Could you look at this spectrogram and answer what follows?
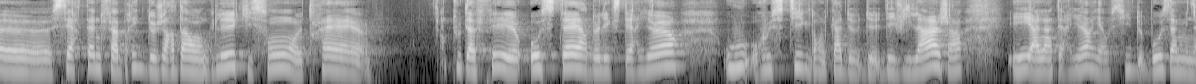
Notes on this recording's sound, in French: Intervention enregistrée le 23 octobre 2014 dans le cadre du colloque « Conserver et restaurer les théâtres historiques (XVIIIe – XIXe siècles) : pour qui, pour quoi ?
